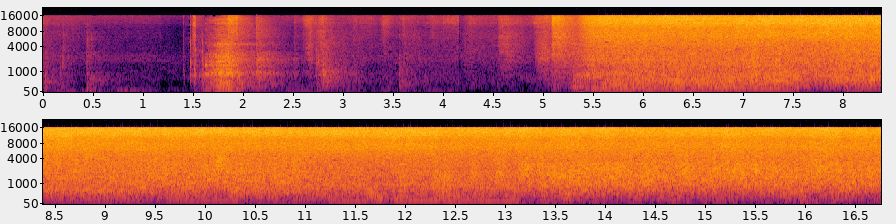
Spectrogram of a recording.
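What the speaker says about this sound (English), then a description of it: "I need to give the mower a good wash to get rid of the grinding paste residue" A vintage lawn mower being hosed down to rinse off grinding paste residue: a few knocks and handling sounds, then loud steady water spray hissing continuously for the rest.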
